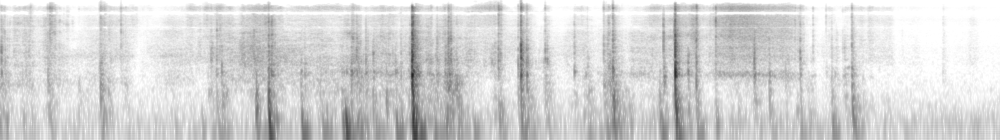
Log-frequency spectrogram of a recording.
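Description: A sheet of double-sided scrapbook paper rustling and sliding as it is handled and lined up on a paper trimmer, with scattered sharp clicks and taps, the loudest about four, five and seven seconds in.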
